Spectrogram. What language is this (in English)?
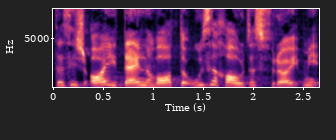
Swiss German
